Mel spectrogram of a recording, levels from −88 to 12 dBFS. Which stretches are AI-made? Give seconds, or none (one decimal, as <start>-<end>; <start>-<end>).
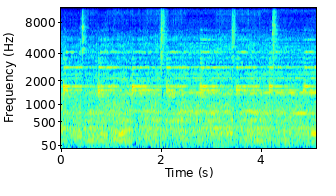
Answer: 0.0-2.5; 3.1-4.0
